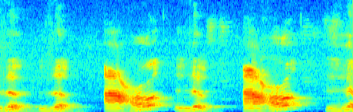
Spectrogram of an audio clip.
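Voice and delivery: syllable-by-syllable আ, ও, জ in careful Arabic; dhal demo. Shown as a demonstration. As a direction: squeeze ও, soften জ to "dhu". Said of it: "জাল উচ্চারণ করব".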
